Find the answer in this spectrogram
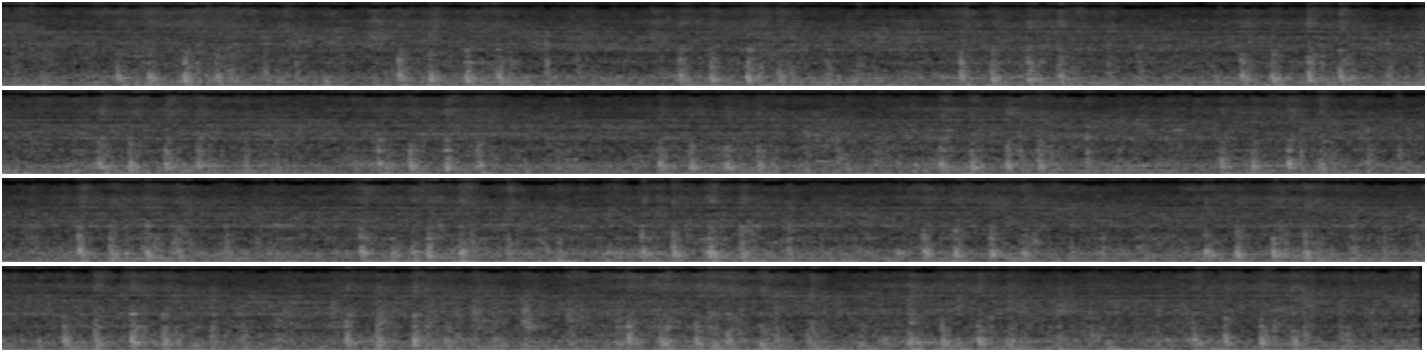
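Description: A long train of coal cars rolling past, steel wheels clacking over rail joints over a steady low rumble.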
